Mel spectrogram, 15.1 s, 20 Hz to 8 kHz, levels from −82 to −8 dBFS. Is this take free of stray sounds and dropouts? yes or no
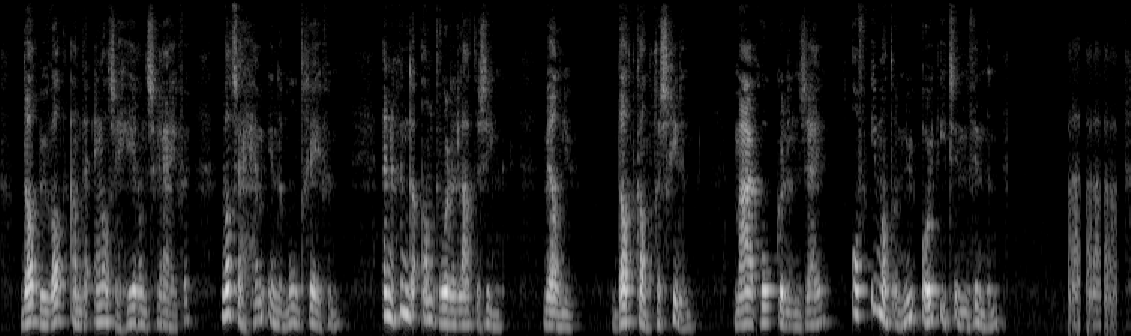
no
